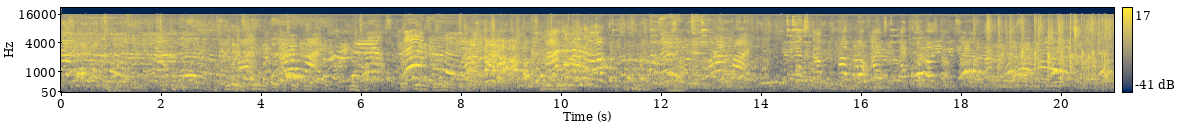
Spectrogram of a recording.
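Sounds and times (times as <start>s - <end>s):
children chattering and calling out: 0.0s - 21.0s.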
